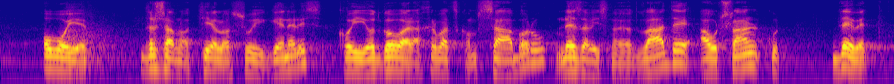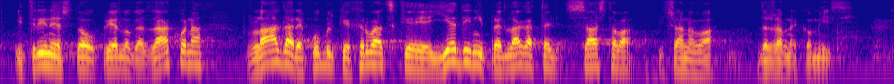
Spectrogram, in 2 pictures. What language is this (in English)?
Croatian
